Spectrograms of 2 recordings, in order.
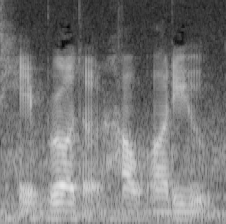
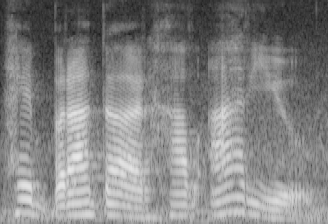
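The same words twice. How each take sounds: First: Put-on African accent. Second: Put-on higher, slow, sing-song Filipino-accented greeting. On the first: Showing how English differs from person to person, African accent. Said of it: "African accent". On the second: Showing how Filipinos greet you in Dubai, Filipino accent. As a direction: draw it out high in a Filipino accent. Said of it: "Those Filipinos will come to say".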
